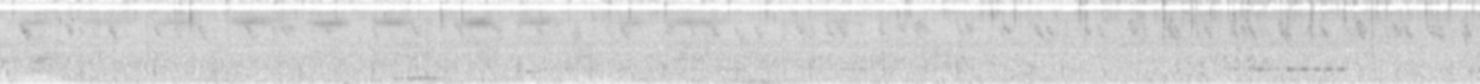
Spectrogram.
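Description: Faint, irregular chirps of small birds.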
